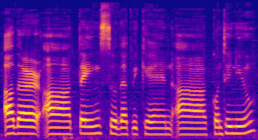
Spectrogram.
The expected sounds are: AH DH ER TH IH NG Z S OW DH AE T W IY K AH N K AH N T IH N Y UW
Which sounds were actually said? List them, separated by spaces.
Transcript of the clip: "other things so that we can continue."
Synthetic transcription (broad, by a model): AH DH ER T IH NG S OW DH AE T W IY K AH N K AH N T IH N Y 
